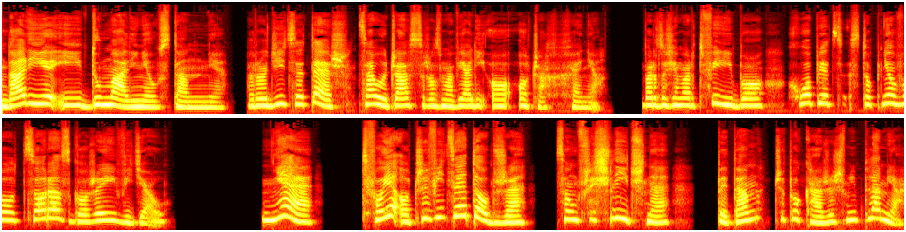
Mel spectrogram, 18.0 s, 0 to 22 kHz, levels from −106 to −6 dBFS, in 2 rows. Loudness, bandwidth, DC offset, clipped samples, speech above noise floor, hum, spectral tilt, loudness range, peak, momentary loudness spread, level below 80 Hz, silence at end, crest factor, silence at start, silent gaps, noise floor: -20 LUFS; over 20 kHz; under 0.1%; under 0.1%; over 71 dB; none; -4.5 dB/octave; 3 LU; -2 dBFS; 11 LU; -66 dBFS; 0 s; 18 dB; 0 s; 2.33-2.45 s, 6.11-6.40 s, 10.75-11.62 s, 12.22-12.62 s, 14.35-14.57 s, 15.93-16.18 s, 16.71-16.75 s; under -90 dBFS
